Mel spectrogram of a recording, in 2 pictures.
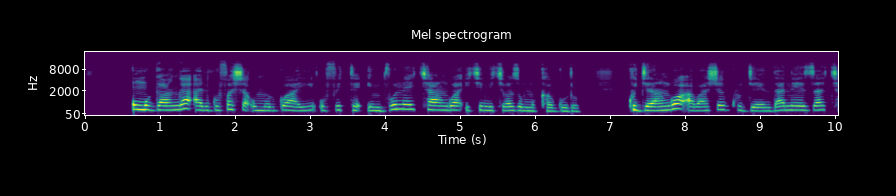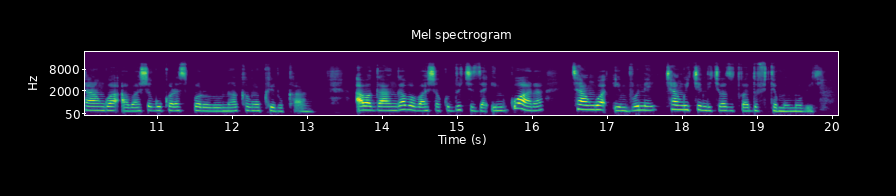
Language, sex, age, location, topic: Kinyarwanda, female, 18-24, Kigali, health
